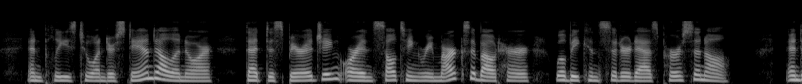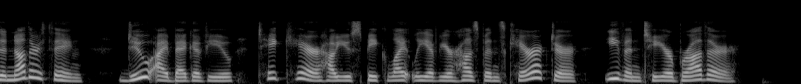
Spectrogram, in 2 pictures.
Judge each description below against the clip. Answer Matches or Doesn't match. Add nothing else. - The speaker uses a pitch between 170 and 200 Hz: Matches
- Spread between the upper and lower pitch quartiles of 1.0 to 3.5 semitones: Matches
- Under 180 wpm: Matches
